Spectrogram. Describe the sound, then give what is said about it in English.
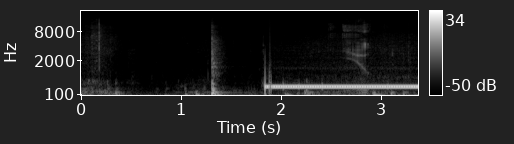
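A couple of sharp clicks as a phone line is picked up, then a loud, steady dial tone hums continuously to the end, with faint room noise in the background, as a call is placed to Larry Flint's Hustler Club in Oklahoma. “Okay, let's call him.”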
